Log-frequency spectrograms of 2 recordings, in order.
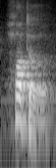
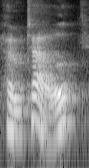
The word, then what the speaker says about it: hotel: make a two stakes they say huddle like in Polish language but it's not all it's Oh so we say Hotel with the stress on the second syllable not first when you go to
